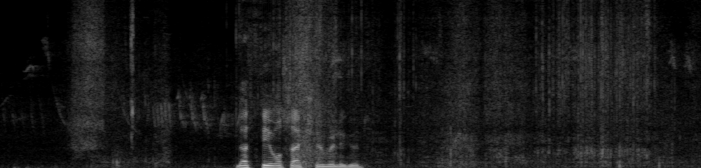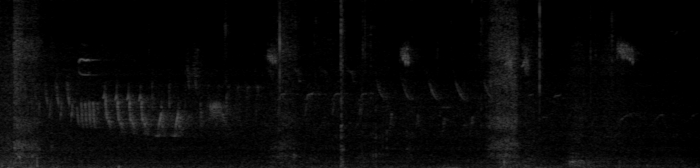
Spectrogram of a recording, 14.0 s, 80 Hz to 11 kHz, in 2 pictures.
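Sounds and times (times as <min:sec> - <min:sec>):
songbird singing: 0:00.0 - 0:14.0.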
